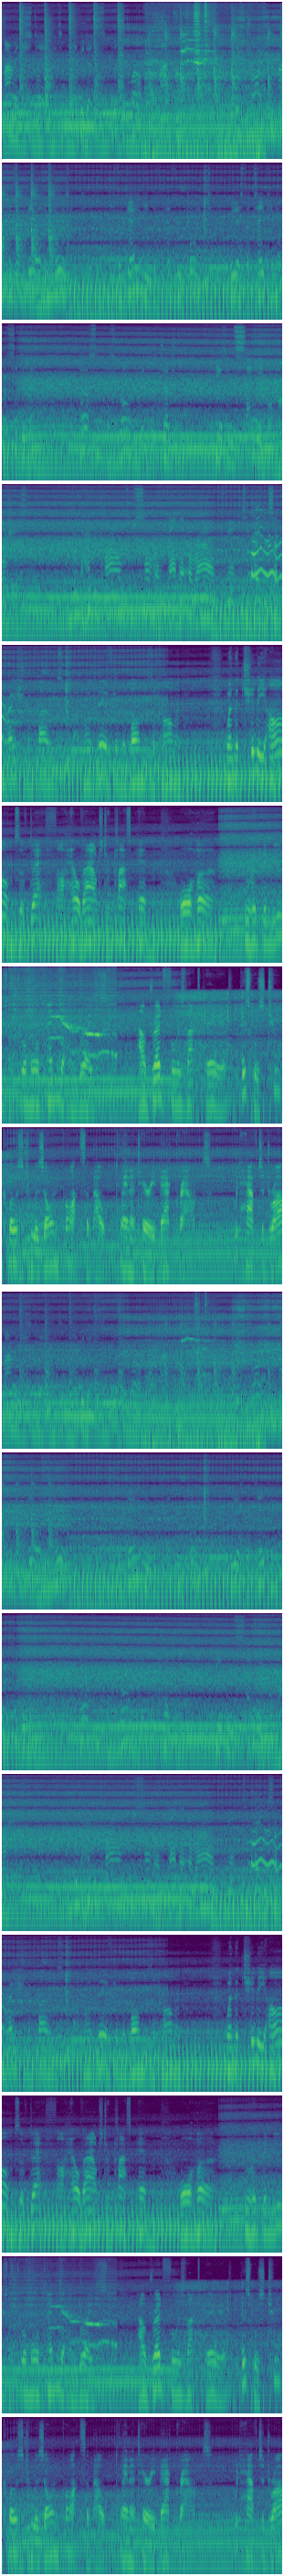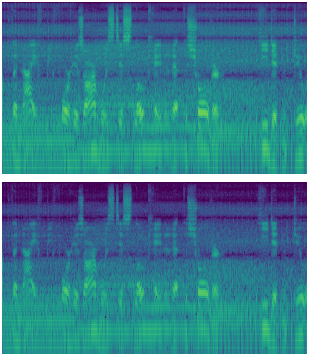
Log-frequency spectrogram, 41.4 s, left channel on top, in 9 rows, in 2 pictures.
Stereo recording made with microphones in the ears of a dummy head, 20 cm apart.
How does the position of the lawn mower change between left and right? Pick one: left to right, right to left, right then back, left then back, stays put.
right to left.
